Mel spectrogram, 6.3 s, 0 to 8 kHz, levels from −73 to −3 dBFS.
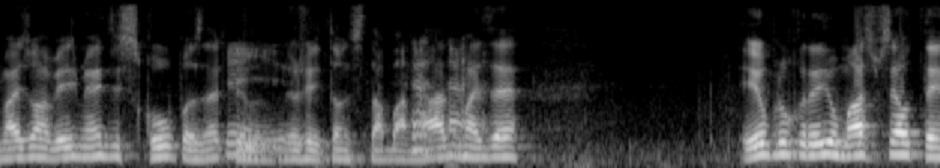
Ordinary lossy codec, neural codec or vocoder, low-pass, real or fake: none; none; 7.2 kHz; real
